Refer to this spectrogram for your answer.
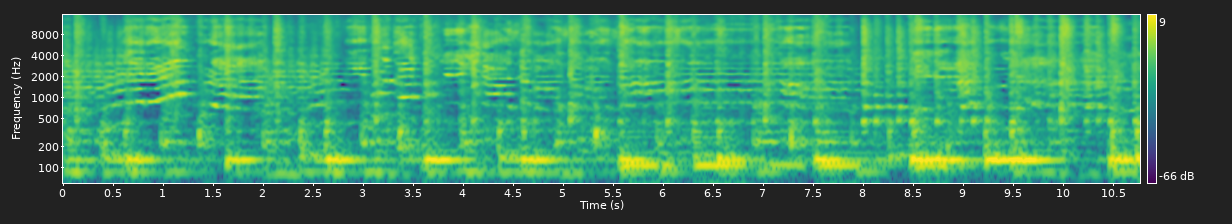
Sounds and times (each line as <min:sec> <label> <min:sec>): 0:00.0 Saudian music 0:10.7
